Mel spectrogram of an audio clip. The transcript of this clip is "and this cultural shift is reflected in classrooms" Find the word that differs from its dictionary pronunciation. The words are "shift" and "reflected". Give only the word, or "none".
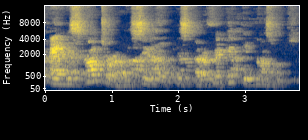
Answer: shift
